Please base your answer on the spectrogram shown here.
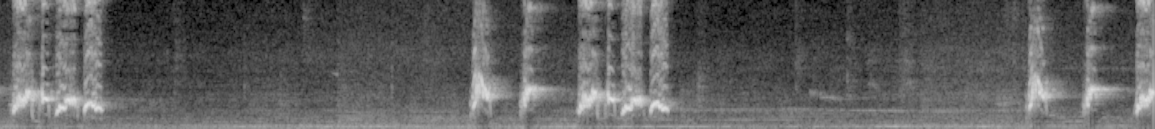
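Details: Red-whiskered bulbul song, played to stimulate caged birds in Thailand: short bursts of rich, warbled whistled notes sliding downward, phrases repeated about every two to three seconds with quiet gaps and a faint low hum beneath.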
